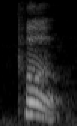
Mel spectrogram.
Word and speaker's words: peux: Let's see first how pouvoir is conjugated and its pronunciations. So for je, it is P-E-U-X. Je peux. Per.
